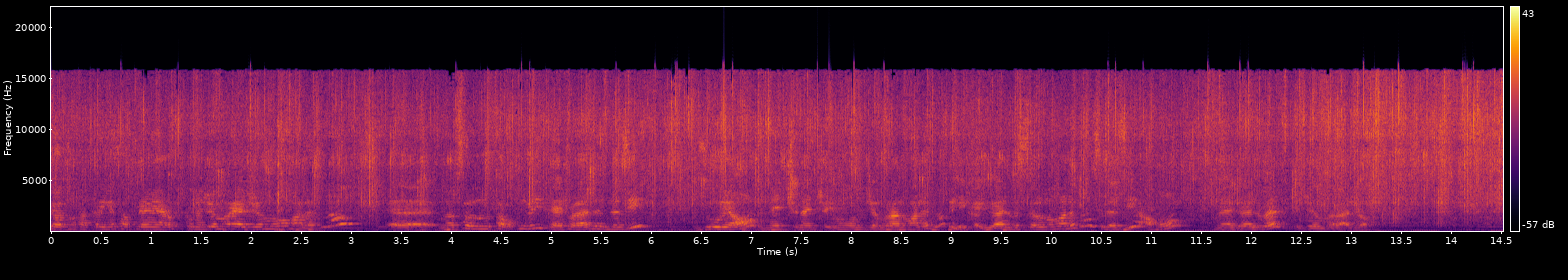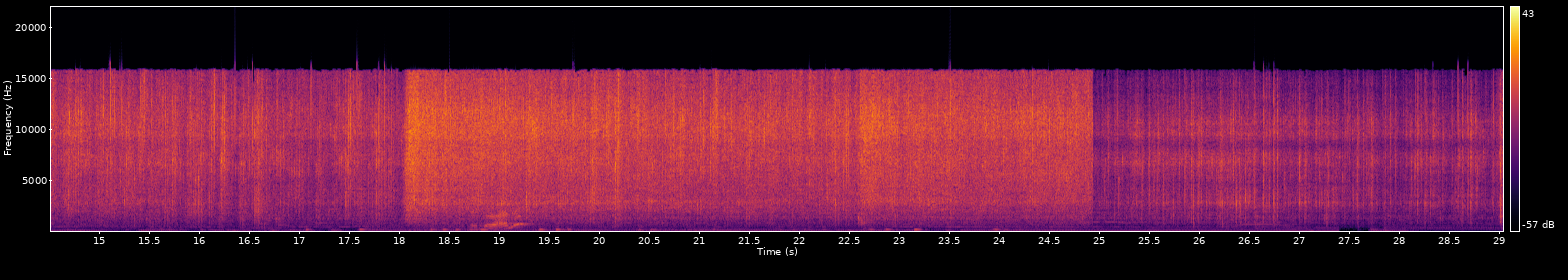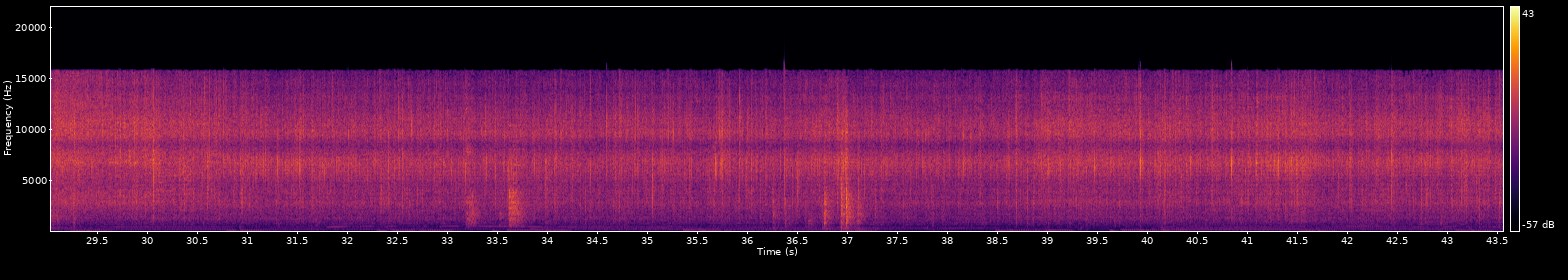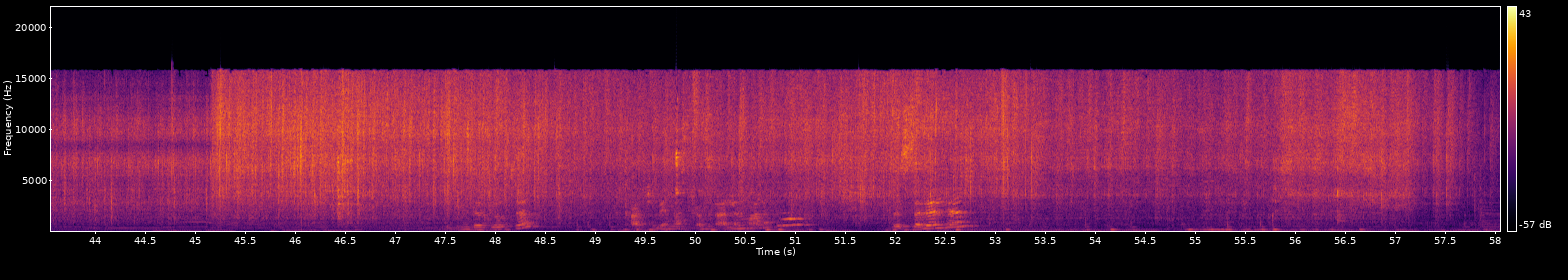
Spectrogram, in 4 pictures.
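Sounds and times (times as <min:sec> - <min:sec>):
patties sizzling in hot oil: 0:00.0 - 0:58.0
oil popping: 0:01.1 - 0:28.0, 0:45.2 - 0:57.9.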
